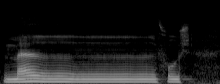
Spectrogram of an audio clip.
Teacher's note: صدا تو بینی داره میاد یه مقداری روش نگه می‌داریم منفوش صدای نون رو در بینی مخفی می‌کنیم بهش میگیم اخفا چون در عمل این صدا در بینی مخفی میشه در نوشتن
